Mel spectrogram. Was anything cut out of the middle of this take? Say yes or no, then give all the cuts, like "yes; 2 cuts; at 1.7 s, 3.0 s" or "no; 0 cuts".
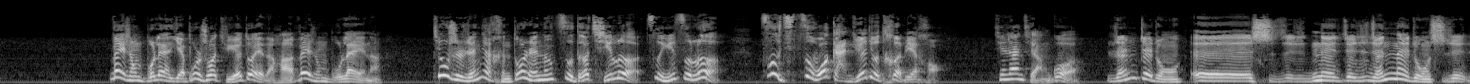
yes; 1 cut; at 11.9 s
